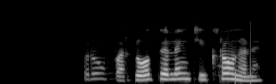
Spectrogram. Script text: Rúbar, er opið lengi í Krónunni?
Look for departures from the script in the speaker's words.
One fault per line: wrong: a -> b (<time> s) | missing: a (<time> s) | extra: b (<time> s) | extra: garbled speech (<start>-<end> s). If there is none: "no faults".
no faults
